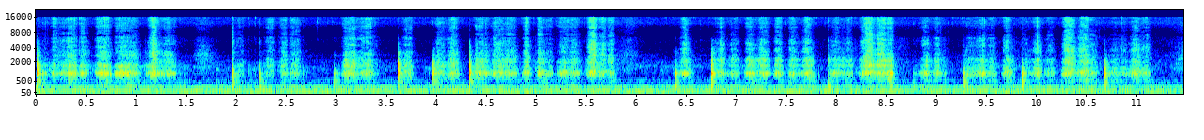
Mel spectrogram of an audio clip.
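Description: A hand wearing a ring writes with a thick pink chalk stick on a small wooden-framed chalkboard lying flat on a table, while the other hand rests on the board. Soft scratchy, rubbing chalk strokes are broken by short, sharp taps, over a steady midrange tone near 950 Hz and a low background hum.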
